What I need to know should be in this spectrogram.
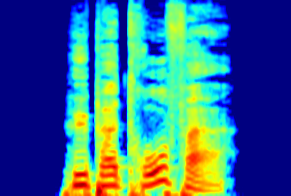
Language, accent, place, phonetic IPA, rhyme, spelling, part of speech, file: German, Germany, Berlin, [hypɐˈtʁoːfɐ], -oːfɐ, hypertropher, adjective, De-hypertropher.ogg
- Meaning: inflection of hypertroph: 1. strong/mixed nominative masculine singular 2. strong genitive/dative feminine singular 3. strong genitive plural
